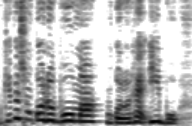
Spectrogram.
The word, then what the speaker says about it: hibou: هاد الكلمات يتعلم كيفاش نقولوا بومه نقولوا لها ايبو، وتعلمنا الاش في البدايه ما يتنطقش، نقولوا ديريكت الحرف اللي موراه اي. ماركيتو قدرنا الاش بصح ما نطقوهاش نقولوا ايبو.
